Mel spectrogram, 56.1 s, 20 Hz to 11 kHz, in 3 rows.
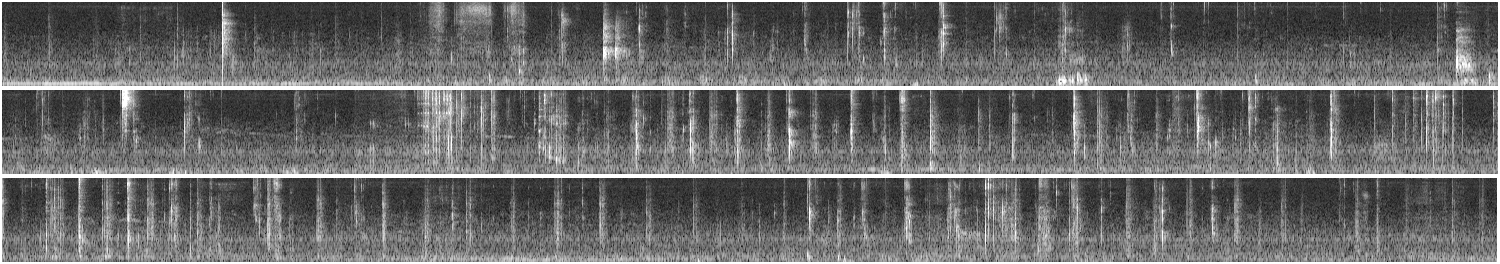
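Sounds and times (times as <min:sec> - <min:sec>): wet chewing: 0:00.0 - 0:56.0
crunching bite: 0:23.3 - 0:30.4.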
